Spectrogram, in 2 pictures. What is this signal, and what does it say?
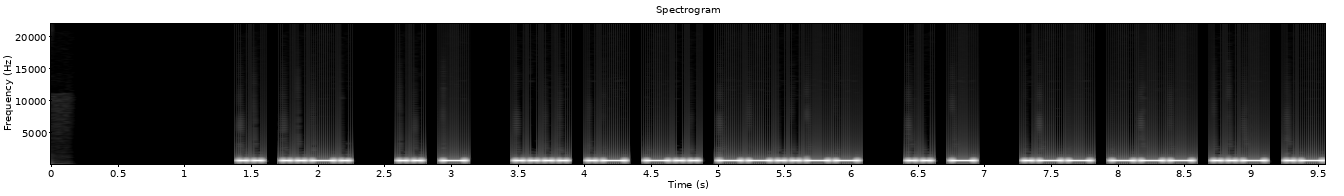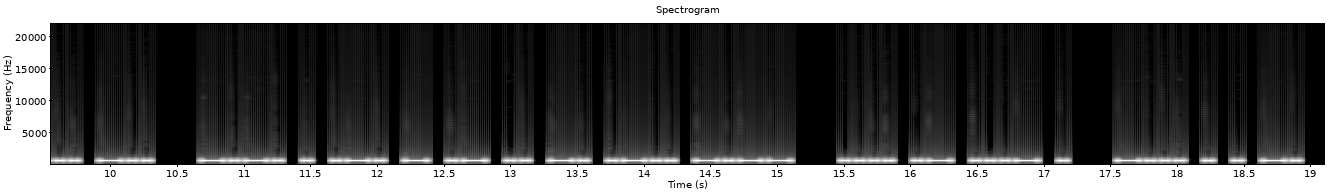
Morse code, heard as a keyed tone, about 22 wpm, 700 Hz. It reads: IF IT HAD, IT WOULD CERTAINLY HAVE BEEN
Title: Sentences from Top 1000 Words - Review Part 3 - 22wpm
